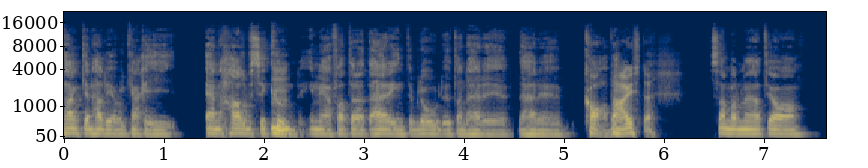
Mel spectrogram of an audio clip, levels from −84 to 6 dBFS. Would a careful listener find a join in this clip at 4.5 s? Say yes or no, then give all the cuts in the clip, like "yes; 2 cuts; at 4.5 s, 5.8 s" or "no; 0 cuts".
yes; 2 cuts; at 4.5 s, 6.4 s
